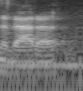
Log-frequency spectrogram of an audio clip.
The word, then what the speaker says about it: Nevada: I'm 99% sure it's Nevada.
